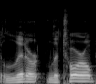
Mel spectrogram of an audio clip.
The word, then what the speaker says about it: littoral: Erosion, water quality, littoral plants.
